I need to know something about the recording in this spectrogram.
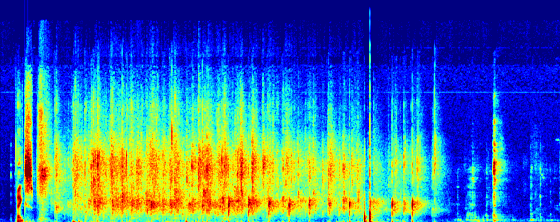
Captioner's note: applause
